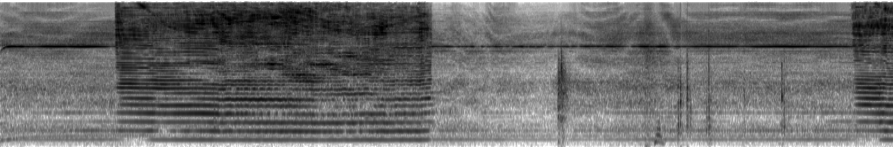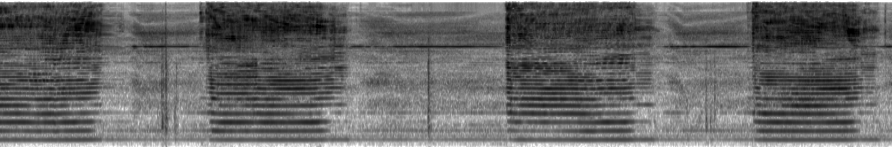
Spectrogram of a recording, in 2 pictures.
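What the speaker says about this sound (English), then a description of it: "all I'm going to do is cut a cope cut along this piece right here" Cope cutter cutting cope cuts along small wood blocks for glass panel doors: a motor hums throughout while loud bursts of cutting whine come and go in several passes, with brief knocks in between.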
